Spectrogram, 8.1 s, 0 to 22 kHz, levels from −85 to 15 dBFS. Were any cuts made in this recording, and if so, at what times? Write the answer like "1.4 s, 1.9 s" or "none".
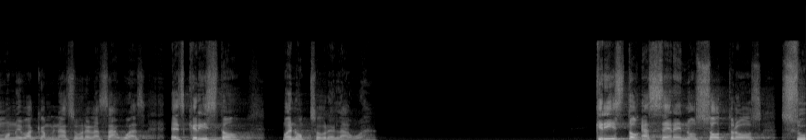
3.1 s, 6.4 s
